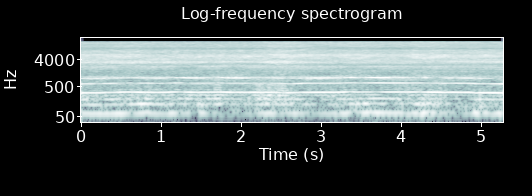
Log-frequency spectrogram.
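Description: A pneumatic sander whirs steadily against metal.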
